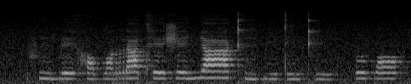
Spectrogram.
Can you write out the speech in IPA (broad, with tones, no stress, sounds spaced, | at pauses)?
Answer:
f ĩ˨ b eː˨ h ɔ˨ b ɔ˨ r a˦ tʰ e˦ ʃ e˦ ɲ aː˦ kʰ ĩ˨ ɓ i˨ t iː˨ kʰ i˨ | ʊ˦ b ɔ˦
